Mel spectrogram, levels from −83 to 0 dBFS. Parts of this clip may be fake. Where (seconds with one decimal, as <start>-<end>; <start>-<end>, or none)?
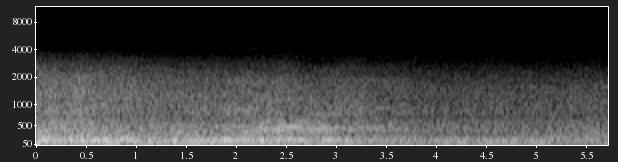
2.3-3.7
